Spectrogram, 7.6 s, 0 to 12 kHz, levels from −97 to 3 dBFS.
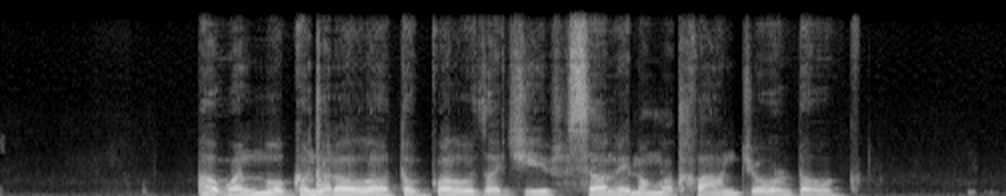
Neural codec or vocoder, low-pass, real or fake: codec, 24 kHz, 0.9 kbps, WavTokenizer, medium music audio release; 10.8 kHz; fake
